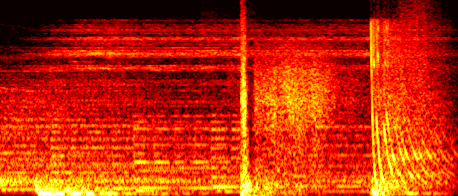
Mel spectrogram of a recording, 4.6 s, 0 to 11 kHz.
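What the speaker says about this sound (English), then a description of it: "Kirk and Spock then fire off a massive mortar, neutralizing the enemy for now." Massive mortar firing as a 1960s Star Trek original series sound effect: a sustained low roaring rumble broken by two sharp loud blasts, one midway and one near the end, with no voices.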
